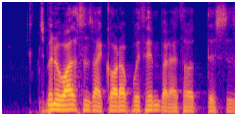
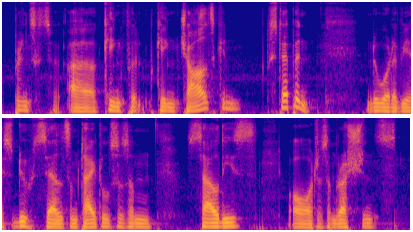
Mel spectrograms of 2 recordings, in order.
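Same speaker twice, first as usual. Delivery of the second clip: normal talking voice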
